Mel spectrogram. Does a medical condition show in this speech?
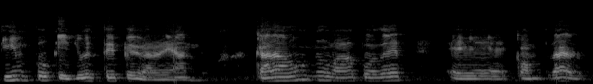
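Yes: cerebral palsy; caused by meningitis in birth canal during birth, lifelong physical motor disability.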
